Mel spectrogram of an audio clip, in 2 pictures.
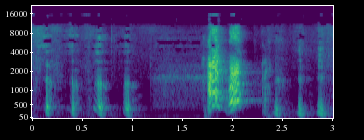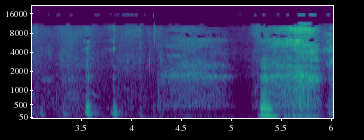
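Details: Husky puppy pestering another dog indoors, also biting when scolded: a run of short sharp barks and yips repeated roughly every quarter second, then a louder rough burst, with a woman's scolding voice and laughter between.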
